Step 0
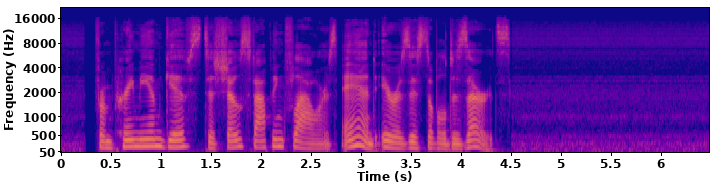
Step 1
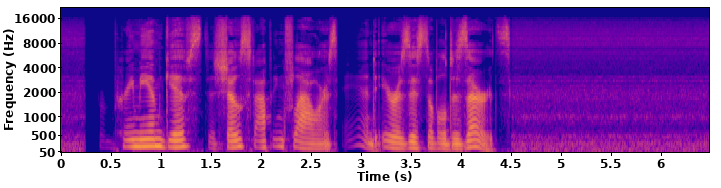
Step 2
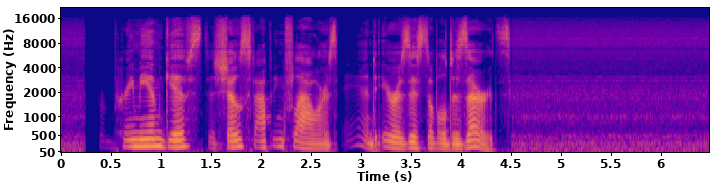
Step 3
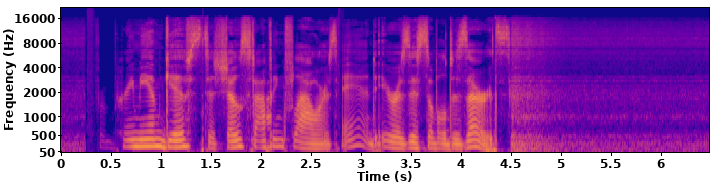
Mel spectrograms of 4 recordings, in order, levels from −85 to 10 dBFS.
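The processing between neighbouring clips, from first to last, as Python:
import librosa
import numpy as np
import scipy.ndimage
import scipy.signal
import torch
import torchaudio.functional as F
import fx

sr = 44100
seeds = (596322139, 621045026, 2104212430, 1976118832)

y1 = fx.attack_slew(x, sr, db_per_s=170.0)
y1 = y1 * librosa.db_to_amplitude(9.0)
y2 = y1
y3 = fx.sustainer(y2, sr, db_per_s=31.0)
y3 = y3 * librosa.db_to_amplitude(-1.0)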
